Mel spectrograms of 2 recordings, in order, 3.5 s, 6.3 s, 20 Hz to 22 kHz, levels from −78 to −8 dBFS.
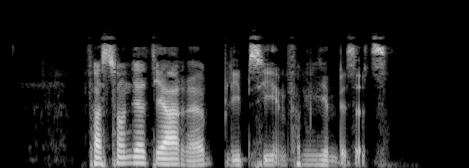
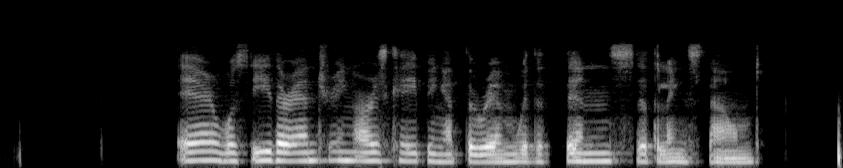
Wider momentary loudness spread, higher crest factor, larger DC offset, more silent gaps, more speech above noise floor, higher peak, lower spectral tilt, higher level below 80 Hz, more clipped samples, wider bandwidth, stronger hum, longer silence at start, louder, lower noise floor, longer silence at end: about the same, 11 LU vs 9 LU; about the same, 22 dB vs 18 dB; neither; neither; second, 51 dB vs over 69 dB; about the same, -2 dBFS vs -4 dBFS; second, -3 dB/octave vs -7.5 dB/octave; first, -52 dBFS vs -64 dBFS; neither; first, 10 kHz vs 7.6 kHz; neither; second, 0.65 s vs 1.35 s; about the same, -22 LUFS vs -22 LUFS; second, -73 dBFS vs under -90 dBFS; first, 0.65 s vs 0 s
